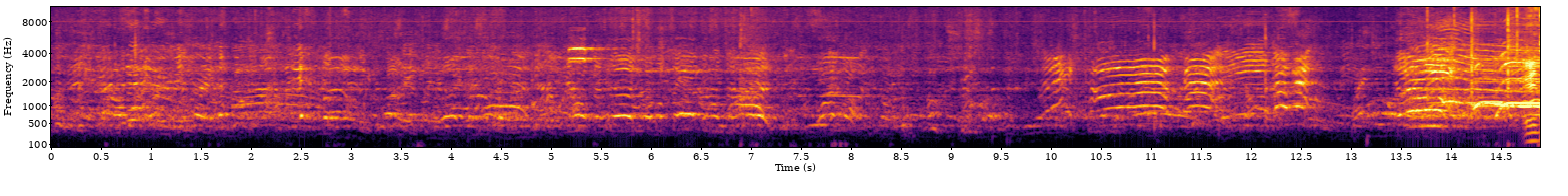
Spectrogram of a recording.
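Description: Crowd at a boys' field hockey tournament final chatters and murmurs steadily, with excited voices and rising cheers near the end, under a commentator's talk.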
